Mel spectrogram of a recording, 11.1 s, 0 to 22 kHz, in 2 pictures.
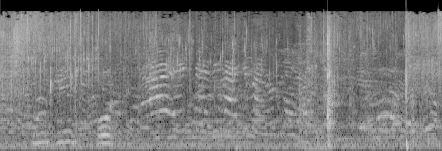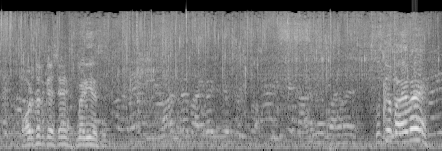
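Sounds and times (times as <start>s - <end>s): pancake sizzling in oil: 0.0s - 11.0s.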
